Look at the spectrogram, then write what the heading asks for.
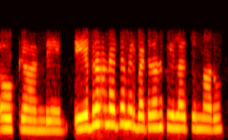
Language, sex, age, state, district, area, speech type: Telugu, female, 18-30, Andhra Pradesh, Alluri Sitarama Raju, rural, conversation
